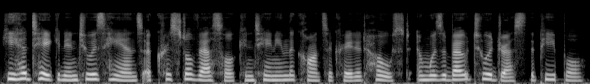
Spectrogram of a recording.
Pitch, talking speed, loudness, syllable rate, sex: 205 Hz, 205 wpm, -19 LUFS, 5.6 syllables/s, female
